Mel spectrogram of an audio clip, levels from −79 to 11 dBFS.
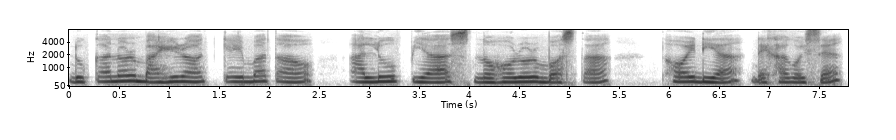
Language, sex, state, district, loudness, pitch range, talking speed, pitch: Assamese, female, Assam, Kamrup Metropolitan, -14 LUFS, 230-255 Hz, 85 wpm, 245 Hz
